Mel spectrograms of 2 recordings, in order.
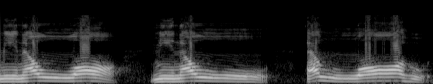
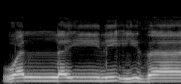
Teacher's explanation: إذن نرى على اللوحة شكل اللسان عند نطق اللام المفخمة والمرققة، يصاحب اللام المفخمة تقعر لوسط اللسان وتضيق في الحلق بخلاف المرققة · Shown in: first take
